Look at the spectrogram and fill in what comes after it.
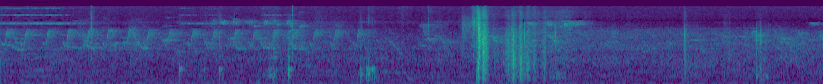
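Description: Birds chirping outdoors, at first in a steady rapid series of high notes, about four a second, that fades after about four seconds. Faint clicks and rustling run through it, and about six seconds in a single sharp knock is followed by a second of rustling, the loudest sound.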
